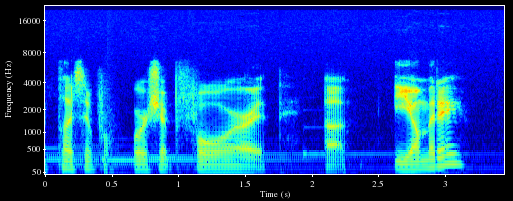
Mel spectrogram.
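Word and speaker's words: Iomedae: of worship for uh iyomeday is that you pronounce it ayomide I've always heard it ioma diet but I think you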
